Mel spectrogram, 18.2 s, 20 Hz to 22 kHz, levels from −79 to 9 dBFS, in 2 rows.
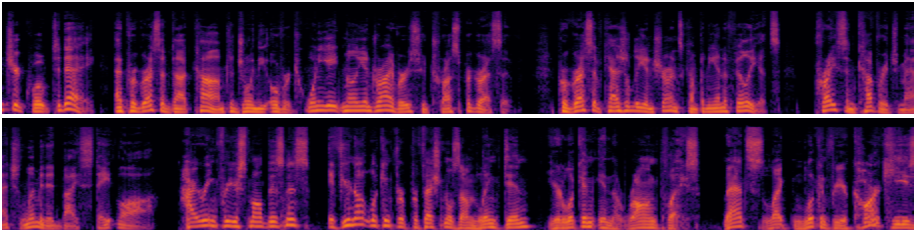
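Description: No technical faults are audible.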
